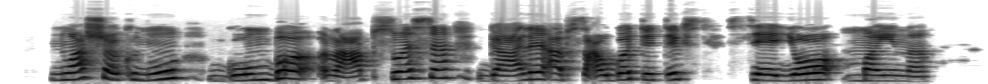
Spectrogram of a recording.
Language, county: Lithuanian, Klaipėda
